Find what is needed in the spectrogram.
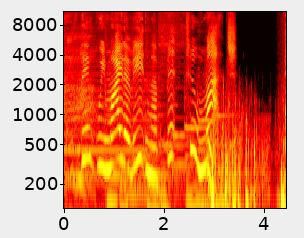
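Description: Cartoon soundtrack: background music with wordless, sing-song vocal sounds that keep rising and falling in pitch, dying away about three seconds in.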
